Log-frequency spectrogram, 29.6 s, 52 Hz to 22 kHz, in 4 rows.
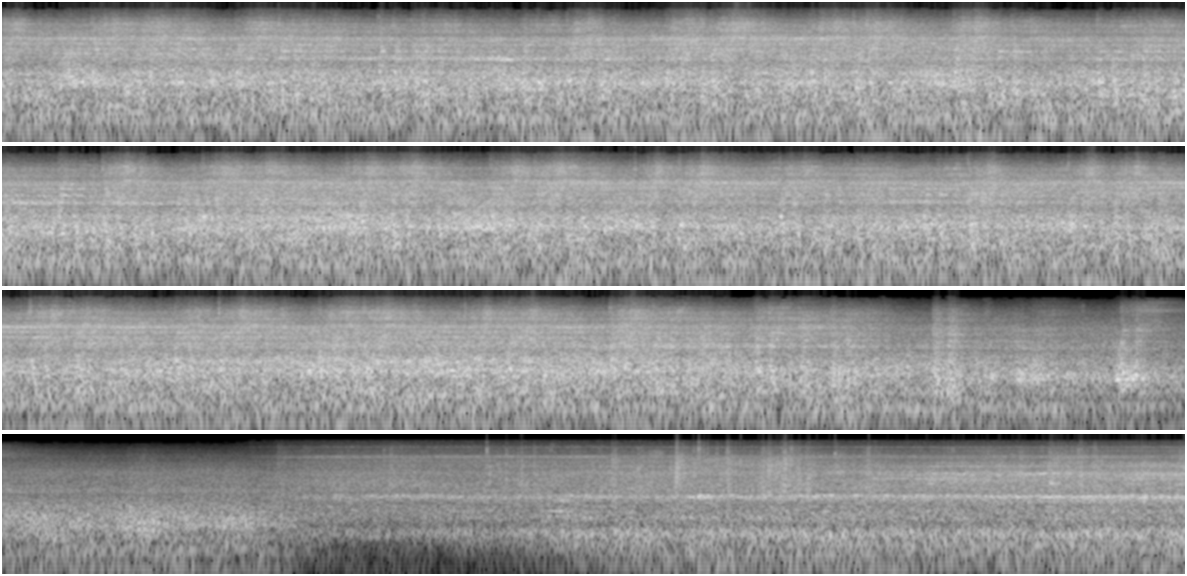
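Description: Container freight train rolling past at speed: a loud, steady rumble of container wagons, with the wheels clattering over rail joints. Near the end the rumble drops away and an approaching EF66 electric locomotive comes in with a steady high whine.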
